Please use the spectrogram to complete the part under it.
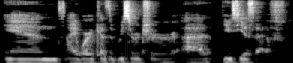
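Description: A man's voice: lowish voice, monotone, measured pace, a bit bright, lo-fi sound. A man who grew up near Paris, a researcher guest speaking thoughtfully with frequent fillers. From France, Paris area. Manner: thoughtful, hesitant, many fillers, laughs lightly. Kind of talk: casual interview talk.

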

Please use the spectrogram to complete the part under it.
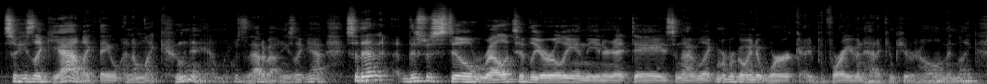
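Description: Fast-talking low-voiced man telling a story. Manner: animated, acts out quoted voices. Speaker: podcast guest, former TV executive. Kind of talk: casual storytelling.

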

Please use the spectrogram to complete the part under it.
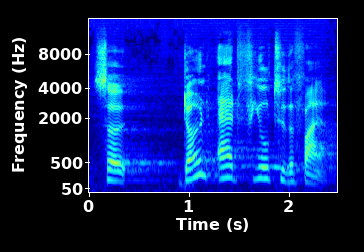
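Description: A man preaching a sermon in short phrases that wait for an interpreter, acting out quoted replies with lively voices. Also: high-pitched, slow. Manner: animated, acts out quoted replies. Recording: long hall reverb.

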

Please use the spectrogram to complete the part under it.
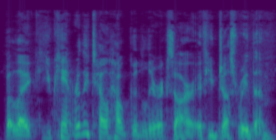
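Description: A man's voice: mid-range voice, very animated, moderate pace. A young man co-hosting a casual chat, joking, laughing often and swearing freely. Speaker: podcast co-host.

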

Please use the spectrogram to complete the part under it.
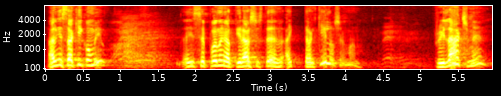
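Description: A man preaches a sermon in a high, ringing voice. He drives his points home with call-and-response questions to his congregation. Now and then he breaks into teasing, scolding asides. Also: lively intonation, moderate pace, gravelly, fairly bright tone, husky. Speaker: pastor.

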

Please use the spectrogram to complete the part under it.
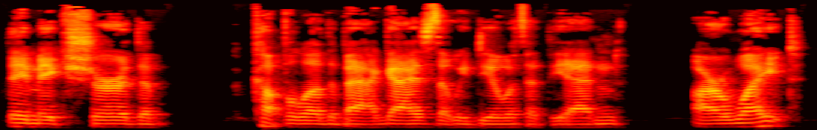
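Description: A man co-hosting a casual film review podcast, joking and bantering quickly. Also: fairly low pitch, flat delivery, sharp tone. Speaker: podcast co-host.

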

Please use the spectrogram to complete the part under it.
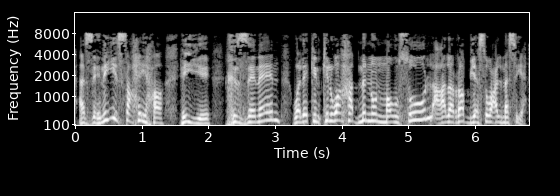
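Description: A male pastor with a Lebanese Arabic accent preaches in a high, bright voice. He talks in earnest and presses his points through repeated phrases. The sound is close and dry, with no room echo. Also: lively intonation, fairly quick, breathy edge. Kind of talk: sermon.

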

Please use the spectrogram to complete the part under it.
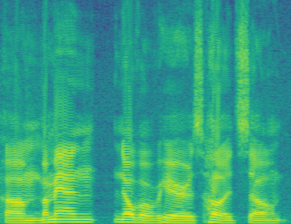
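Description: A man co-hosting a casual gaming podcast, talking in a low-key, dry and sarcastic way. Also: fairly even intonation, measured pace, clear, resonant tone, no room sound. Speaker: podcast co-host.

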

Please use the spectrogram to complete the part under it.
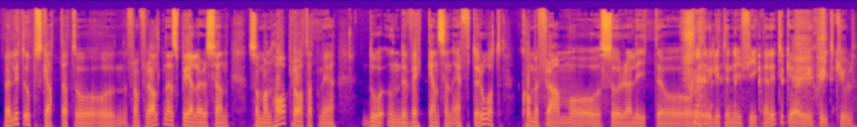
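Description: A man co-hosting a casual podcast, telling stories in a chatty, animated way. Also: fairly low pitch, few pauses, no room sound. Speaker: podcast co-host. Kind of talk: casual chat.

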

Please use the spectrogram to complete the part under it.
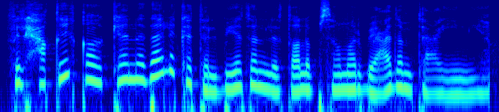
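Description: A woman's voice: mid-range voice, very animated, fast, warm tone, dry recording, lightly acted. A woman voicing a curt, biased science teacher. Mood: defensive. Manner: curt, dismissive.

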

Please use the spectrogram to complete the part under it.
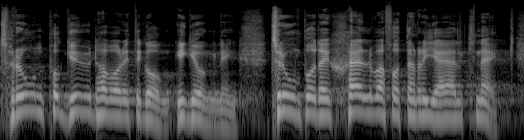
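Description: A man preaching a sermon in earnest, with dramatic pauses, voicing God's words to his listeners. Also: fairly high pitch. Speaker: pastor. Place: church hall. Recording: long hall reverb.

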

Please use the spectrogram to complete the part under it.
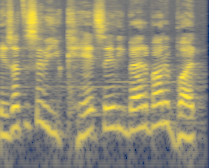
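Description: A man's voice: high-pitched, rapid-fire, faint music behind. A man chatting casually with friends, riffing in a crude, joking way. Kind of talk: casual chat.

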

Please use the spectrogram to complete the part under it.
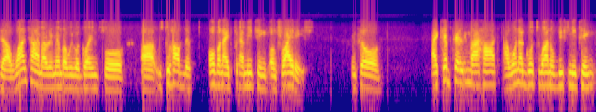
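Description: A man in his late thirties with a Kenyan accent, giving a personal testimony in a halting, earnest way. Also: a little high. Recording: muffled, echoey lo-fi phone call.

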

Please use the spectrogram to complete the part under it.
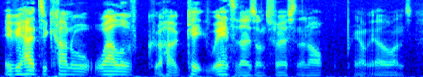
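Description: A man's voice: on the low side, steady tone, fast, vocal fry, sharp tone. An Australian man hosting a casual sports podcast, reading out questions and chatting. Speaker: podcast host. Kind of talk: casual fantasy football podcast chat.

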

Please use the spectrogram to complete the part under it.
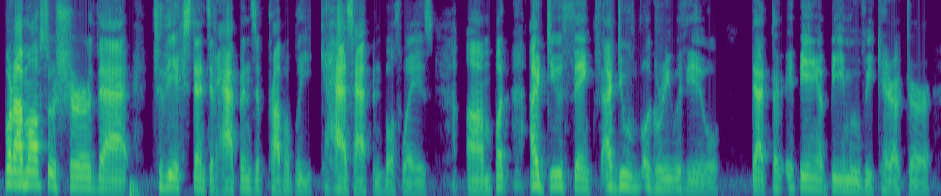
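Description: A man's voice: mid-range voice, fairly quick, bright, forceful tone, dry recording. A man casually discussing a TV episode, thoughtful and hedging, with frequent ums and self-corrections.

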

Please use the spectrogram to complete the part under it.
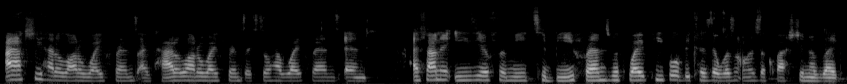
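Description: Low-voiced woman telling a story. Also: fairly even intonation, fast talker, a bit bright, no echo. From South Africa. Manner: storytelling with many fillers, acting out quoted people. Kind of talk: casual chat.

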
